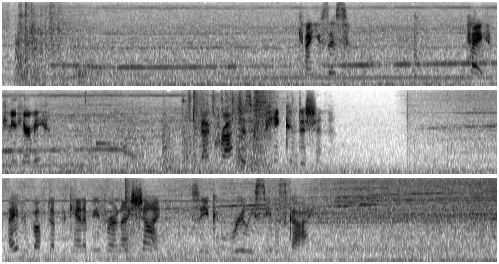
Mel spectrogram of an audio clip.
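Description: A jet engine rumbles low and steadily.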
